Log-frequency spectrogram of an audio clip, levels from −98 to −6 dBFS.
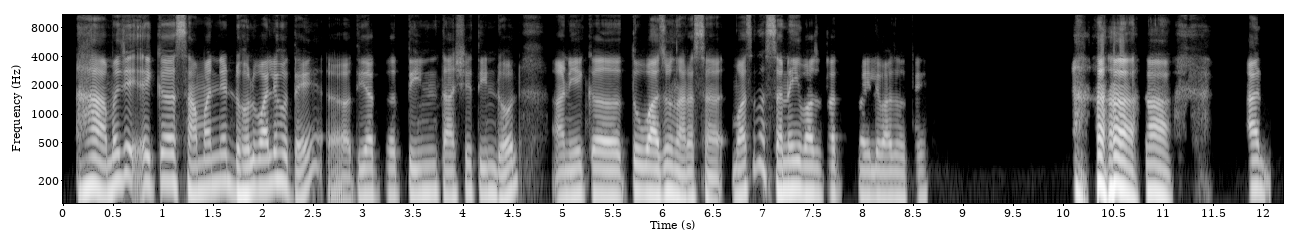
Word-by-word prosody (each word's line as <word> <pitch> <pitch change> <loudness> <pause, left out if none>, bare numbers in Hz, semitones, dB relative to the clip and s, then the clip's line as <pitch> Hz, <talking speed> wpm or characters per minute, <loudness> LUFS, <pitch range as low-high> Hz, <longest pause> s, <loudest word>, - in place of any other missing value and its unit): हां. 165 0 +3
म्हणजे 195 +7 0 0.2
एक 180 +1 -4 0.2
सामान्य 165 +5 -1
ढोलवाले 165 +6 +2
होते, 145 -9 -3 0.2
अ, 110 - -7
ते 135 +1 -2 0.4
3 140 +1 -2
ताशे 130 +3 -4
3 135 0 -2
ढोल 130 +6 -1 0.4
आणि 130 +2 -1
एक 140 0 -6
अ, 130 -1 +2
तो 145 -1 0
वाजवणारा 130 -3 +3
सन 110 -3 -2 0.2
वाजत 155 - -3
सनई 155 +1 +3
वाजवतात 145 -1 -1 0.2
पहिले 125 0 -4
वाजवते. 125 0 -5 1.5
हां. 150 - +6 0.8
अग 160 +2 -1
140 Hz, 125 wpm, -23 LUFS, 130-160 Hz, 1.5 s, हां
